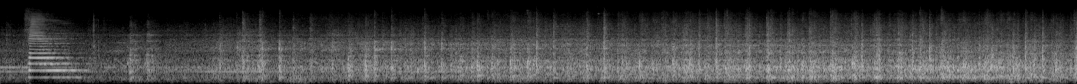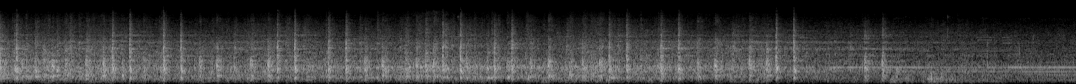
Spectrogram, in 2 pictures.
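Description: A KRL commuter electric train (ex-JR 205 series) passing close by. A horn blast ends within the first second, then the wheels click rapidly over the rail joints. The sound is loudest about eight to ten seconds in and eases off toward the end.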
